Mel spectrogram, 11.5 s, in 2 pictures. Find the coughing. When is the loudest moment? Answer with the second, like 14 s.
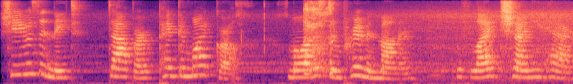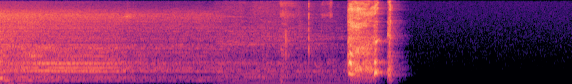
9 s.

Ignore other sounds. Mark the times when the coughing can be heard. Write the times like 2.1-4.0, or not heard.
2.4-3.4, 8.6-9.7.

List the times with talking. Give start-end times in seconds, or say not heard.
0.0-5.8.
